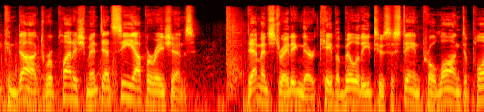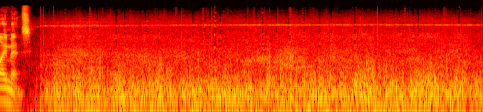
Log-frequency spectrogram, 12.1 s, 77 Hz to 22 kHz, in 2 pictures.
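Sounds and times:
wind: 0.0s - 12.0s
faint high whine: 6.5s - 12.0s
ship's machinery rumbling: 6.5s - 12.0s.

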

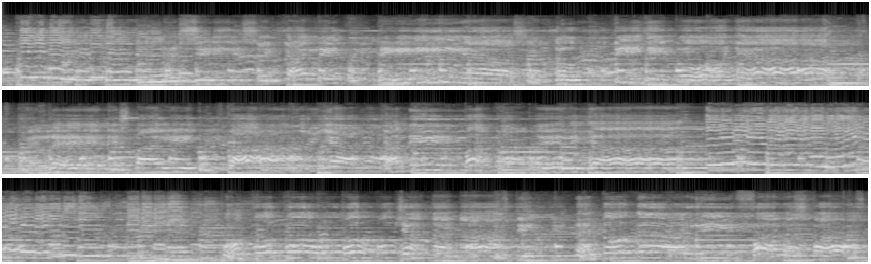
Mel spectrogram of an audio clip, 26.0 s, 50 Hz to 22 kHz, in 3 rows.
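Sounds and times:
ornamented violin melody: 0.0s - 7.0s, 11.3s - 21.0s
person singing: 0.0s - 26.0s.

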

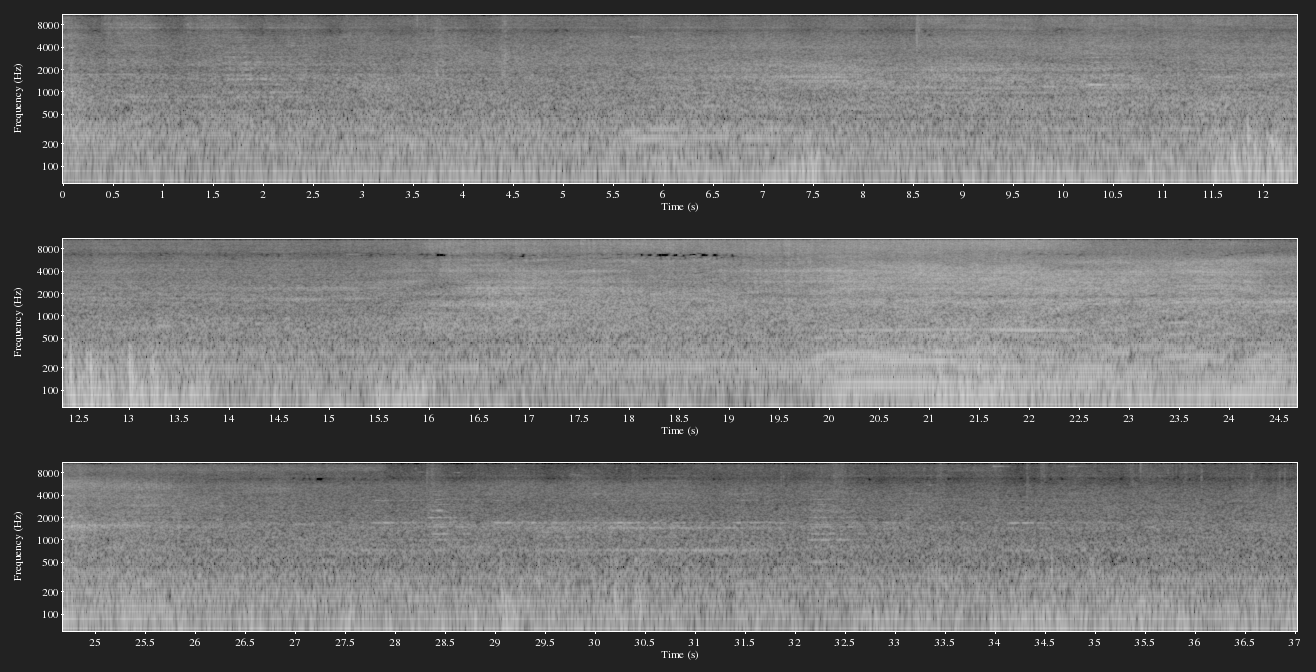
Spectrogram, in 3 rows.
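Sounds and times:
cars passing: 0.0s - 27.7s
engine hum passing close: 3.8s - 26.2s.

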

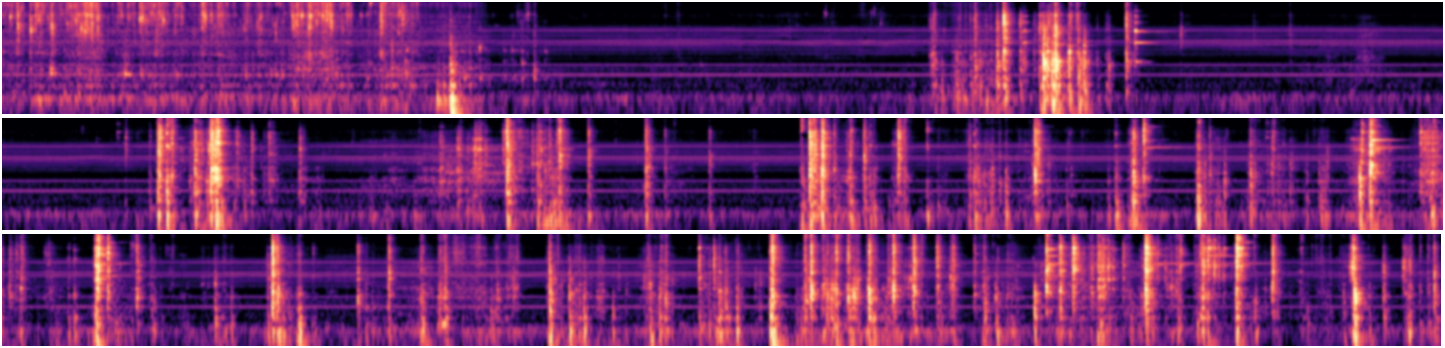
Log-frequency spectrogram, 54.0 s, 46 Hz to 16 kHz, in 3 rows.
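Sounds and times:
faint hum: 0.0s - 54.0s.

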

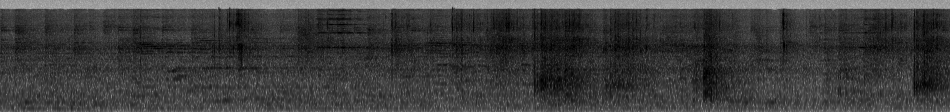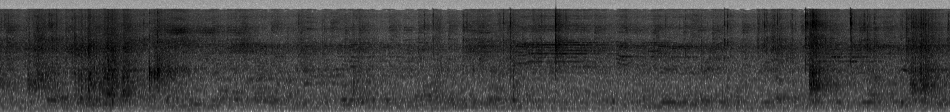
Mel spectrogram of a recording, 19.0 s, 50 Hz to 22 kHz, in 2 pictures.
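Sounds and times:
faint background music: 0.0s - 19.0s
steady background hum: 0.0s - 19.0s.

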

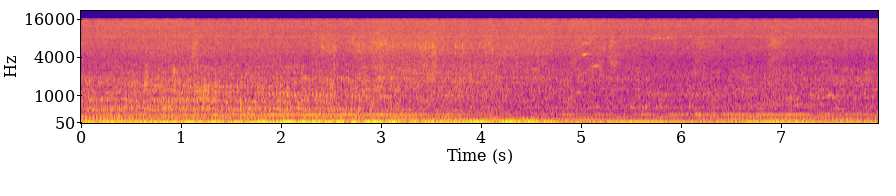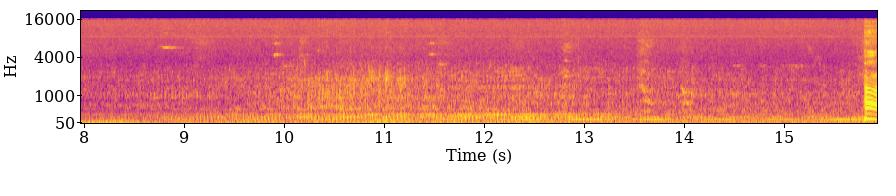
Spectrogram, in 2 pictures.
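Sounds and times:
low mechanical hum: 0.0s - 15.9s.

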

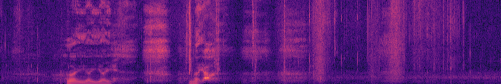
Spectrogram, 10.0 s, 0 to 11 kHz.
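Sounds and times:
footsteps on forest path: 2.9s - 9.3s.

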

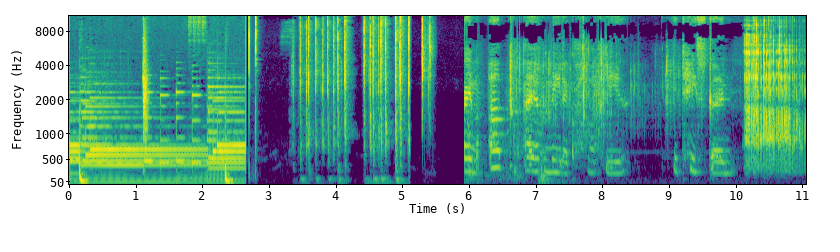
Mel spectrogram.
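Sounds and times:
person speaking: 5.9s - 11.0s.

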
